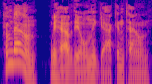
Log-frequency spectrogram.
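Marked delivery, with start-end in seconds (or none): none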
